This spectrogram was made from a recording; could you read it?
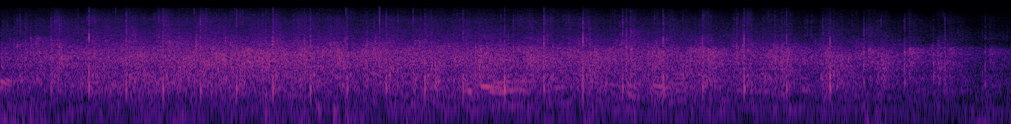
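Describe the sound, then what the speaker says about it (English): A conference audience applauds panelists after a development cooperation discussion, steady crowd clapping with distinct individual claps, fairly quiet and distant, holding for several seconds before tapering off. "Round of applause for our panelists."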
